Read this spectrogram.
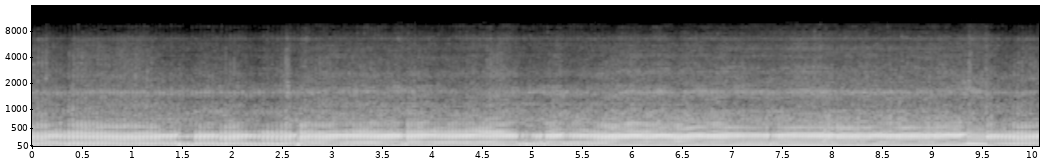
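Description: Tyres rumble and crunch over a dirt track.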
